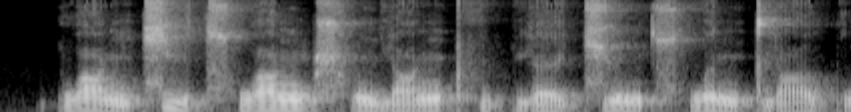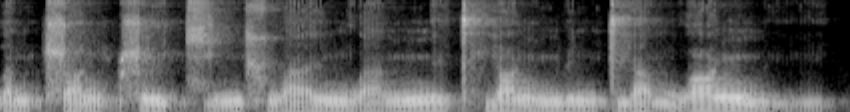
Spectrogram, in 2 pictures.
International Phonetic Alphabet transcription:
p w ɑ˨˩ ŋ t͡ɕ i˥˩ t͡sʰ w ɑ˥ ŋ ʈ͡ʂʰ ʊ˨ ŋ j ɑ˧˥ ŋ pʰ i˧ p j ɛ˨˩ t͡ɕ y˥˧ n t͡sʰ w ə˥˩ n t̪ j ɑ˧˥ ʊ̯ k w a˧ n ʈ͡ʂ ɑ˥˩ ŋ ʈ͡ʂ ɻ̩˥ t͡ɕ i˧˥ n ʂ w a˧˥ ɪ̯ n̪ w a˧˥ n n̪ i˥˧ t̪ʰ j ɑ˥˧ ŋ m y˥˧ n t̪ j ä˥˩ m w ɑ˥ ŋ m i˨˩˦

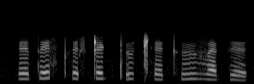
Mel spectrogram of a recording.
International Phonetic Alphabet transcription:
e t̪ e s pʰ ɪ s ʈ ɪ ʈ tʼ ʉ ǁʰ e kʰ ʉ v ɛ k ɪ

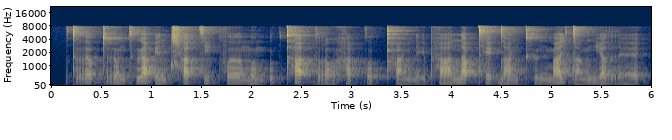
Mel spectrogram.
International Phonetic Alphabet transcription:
t r ɤː˦˥ p̚ t r o˧ n tʰ ɯ˥˩ a̯ ʔ e˧ n t͡ɕʰ a˦˥ t̚ s i˨˩ t̚ f ɤː˧ m o˩˦ m ʔ u˨˩ k̚ tʰ a˥˩ ʔ k r ɔː˩˦ h a˨˩ p̚ k o˨˩ k̚ pʰ a˨˩ ŋ n eː˩˦ pʰ aː˦˥ n a˥˩ p̚ tʰ e˦˥ ʔ d a˩˦ ŋ kʰ ɯ˨˩ ŋ m a˥˩ j d a˩˦ m ŋ i˥˩ a̯ r ɛː˧

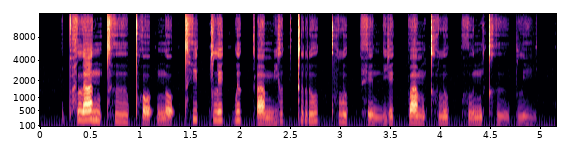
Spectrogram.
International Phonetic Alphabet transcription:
pʰ l a˥˩ n tʰ ɯː˧ pʰ ɔ˨˩ ʔ n ɔ˨˩ ʔ tʰ i˥˩ t̚ k l e˥˩ k̚ l ɯ˥˩ k̚ ʔ a˧ m j ɯ˥˩ k̚ t r uː˥˩ k̚ pʰ l u˥˩ k̚ h e˨˩ n j e˥˩ k̚ p a˥˩ m kʰ l u˦˥ k̚ h u˦˥ n kʰ ɯː˨˩ p l iː˨˩ t̚

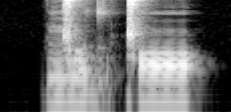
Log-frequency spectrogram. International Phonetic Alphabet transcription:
ŋ͡ǁ o d o̰ ǁ ɔ

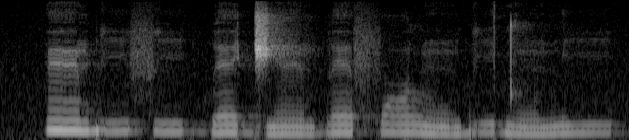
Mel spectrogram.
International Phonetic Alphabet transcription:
ɛ̃˦ b i˧ f i˧ ɡ͡b ɛ˧ d͡ʒ ɛ̃˨ b ɛ˧ f ɔ˧ l ũ˨ b i˧ d ũ˨ n i˧

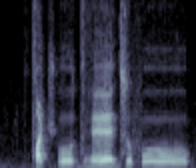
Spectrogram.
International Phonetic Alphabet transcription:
tˤ i t͡ʃʼ oː dʱ ɛː d͡z ʊ f oː

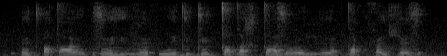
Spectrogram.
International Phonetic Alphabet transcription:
ʔ ɵ d ʔ ɵ tˤ ø ʊ̯ | z ɵ lʲ u v œ f u ɪ̯ d ʉ d ø d t ʉ dˤ ʉ ɬ tˤ œ z ʕ u ɲ ɵ | dˤ ɑ kʷ ħ œ l ç œ z

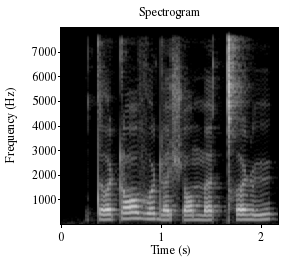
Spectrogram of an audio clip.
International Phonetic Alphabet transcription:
t ɤ˩˧ ʈ ɔ˧˥ v o˧˥ ɖ ɜ˩˧ ʃ ɾ ɔ˩˧ m ɜ˩˧ ǀʰ ɤ˧˥ ɳ ʉ˧˥

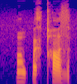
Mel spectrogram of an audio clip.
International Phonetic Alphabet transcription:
ɔ̃ w k͡p ɐ x qʰ a z

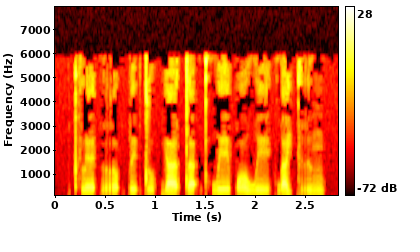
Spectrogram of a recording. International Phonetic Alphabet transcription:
pʰ l ɛː˨˩ t̚ r ɔ˦˥ ʔ p e˨˩ ʔ t oː˦˥ k̚ j aː˦˥ t a˨˩ ʔ kʰ w eː˥˩ p ɔː˧ w eː˩˦ k w a˥˩ j k r ɯ˥˩ ŋ

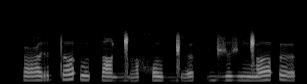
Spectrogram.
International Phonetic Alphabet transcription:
ʕ ɵ r t ʌ ʔ u θ ɑ ɡ͡ǁ ʌ χ u ɡ͡ǁ ɵ | d͡ʒ u ʒ ŋ͡ǁ ʌ ʔ ɵ

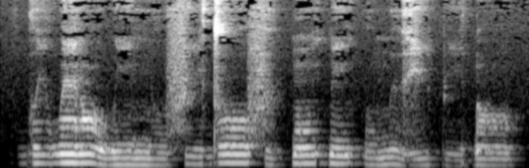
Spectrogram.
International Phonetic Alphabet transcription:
ɡʷ i˧ w ɛ̃˦ ɾ ɔ̃˦˨ w ĩ˨ ɲ u˨ f i˦ d oː˦ f ɨ˨ k͡p ũ˦ k͡p ĩ˦ k͡p u˧ m ɨ˦˨ ɣ i˧ p i˨ ɗ ɔ̃˦

